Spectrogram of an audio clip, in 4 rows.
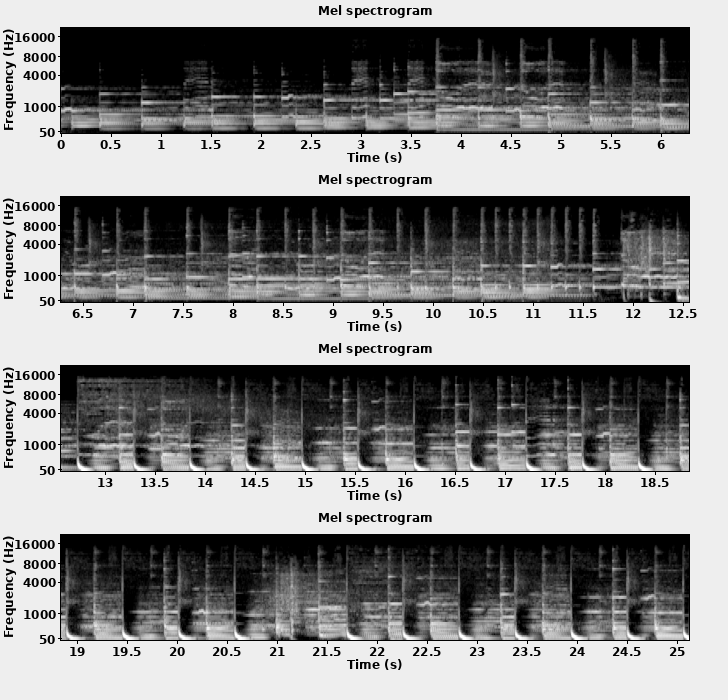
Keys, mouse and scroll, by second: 1.3 ctrl+r.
